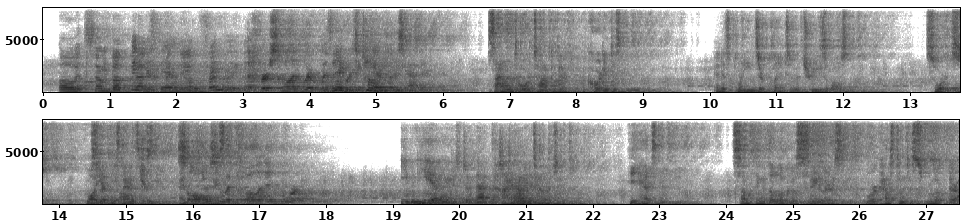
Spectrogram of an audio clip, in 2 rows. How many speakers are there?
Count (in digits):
6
